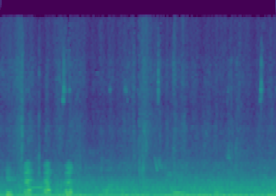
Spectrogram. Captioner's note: laughing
